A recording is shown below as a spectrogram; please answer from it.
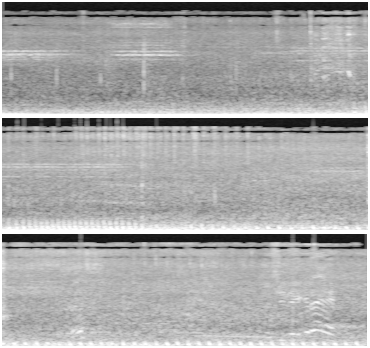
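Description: Motorcycle engine running and being revved. It grows louder about four seconds in, then keeps running with an even pulse.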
